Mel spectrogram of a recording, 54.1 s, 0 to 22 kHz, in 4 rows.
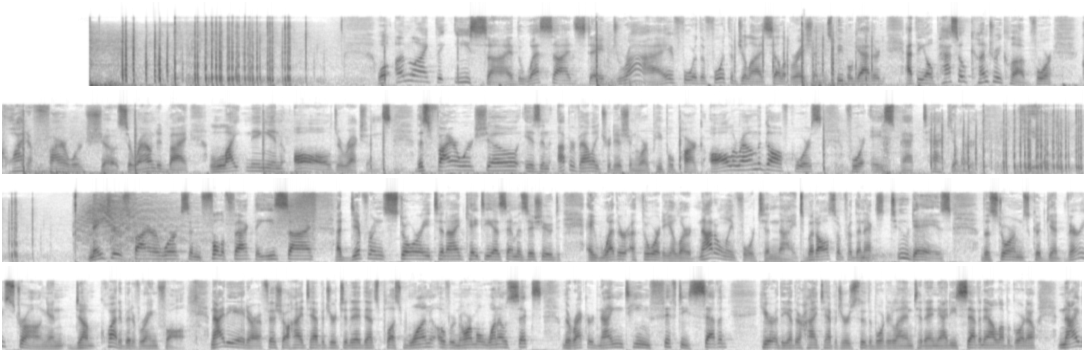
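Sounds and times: fireworks crackling pops and bangs: 0:01.1 - 0:33.8, 0:35.8 - 0:47.6.

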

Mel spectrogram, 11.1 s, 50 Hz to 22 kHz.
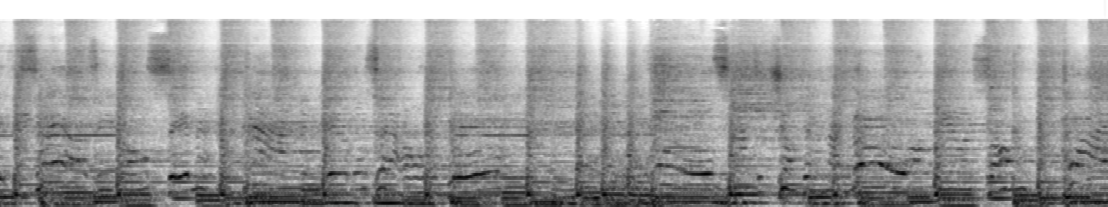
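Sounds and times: woman singing: 0:00.0 - 0:05.1
drums: 0:00.0 - 0:11.0
electric bass: 0:00.0 - 0:11.0
keyboard: 0:00.0 - 0:11.0.

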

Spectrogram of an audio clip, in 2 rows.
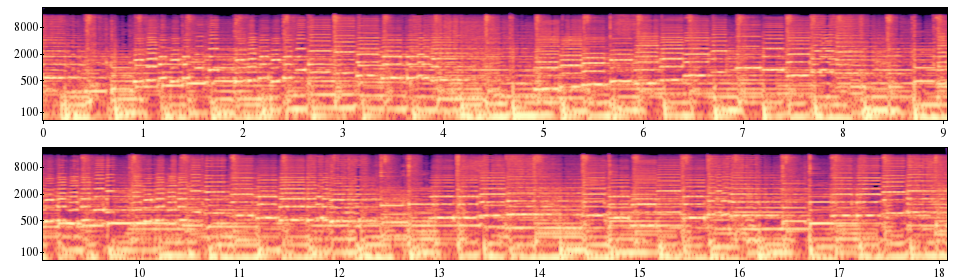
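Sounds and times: bass line: 0:00.0 - 0:18.0
button accordion melody: 0:00.0 - 0:18.0.

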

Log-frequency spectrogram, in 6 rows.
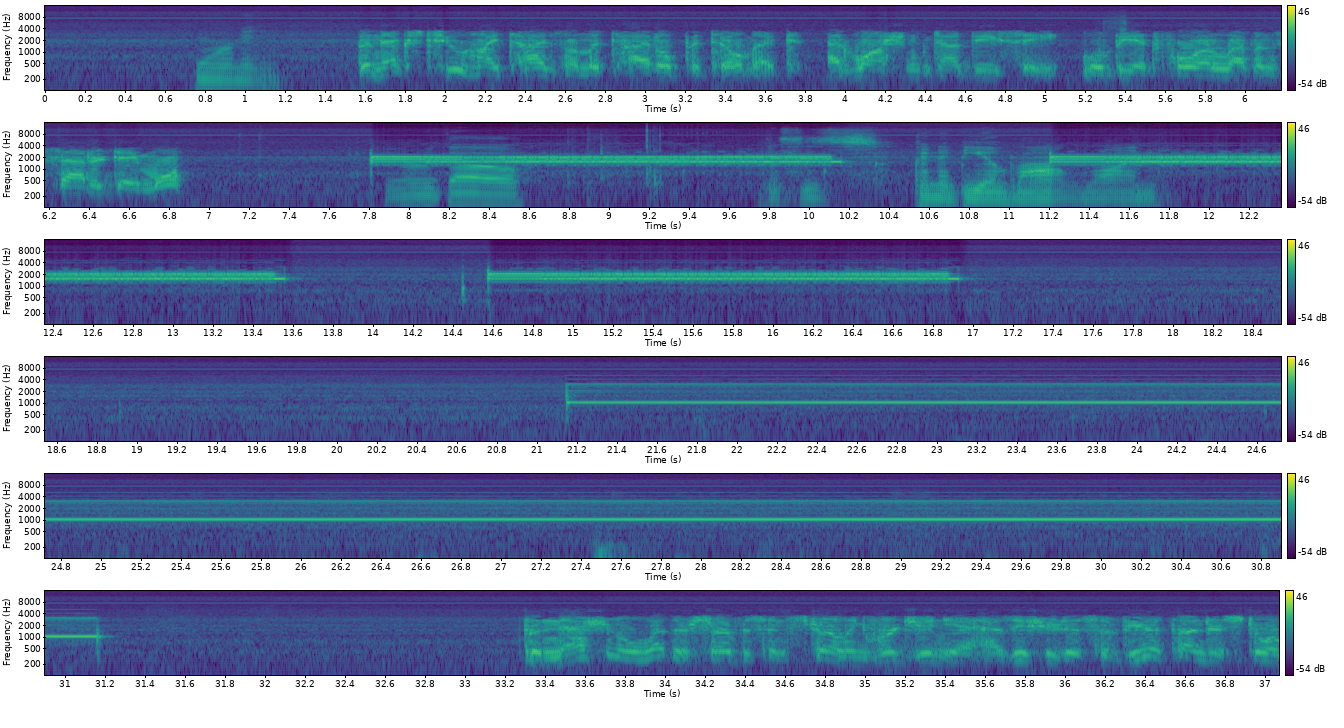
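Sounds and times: buzzy data tones: 0:07.8 - 0:10.4
steady warning alarm tone: 0:07.8 - 0:10.4, 0:11.1 - 0:13.6, 0:14.6 - 0:17.0, 0:21.2 - 0:31.3.

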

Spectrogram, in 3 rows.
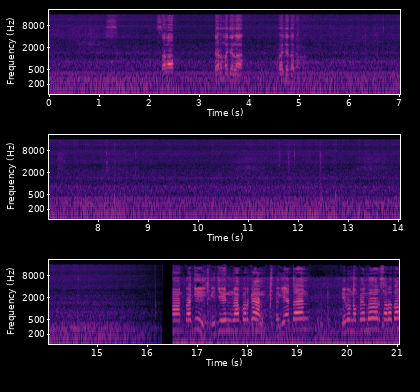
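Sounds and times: boat engine rumbling: 0:00.0 - 0:21.0
faint steady hum: 0:00.0 - 0:21.0.

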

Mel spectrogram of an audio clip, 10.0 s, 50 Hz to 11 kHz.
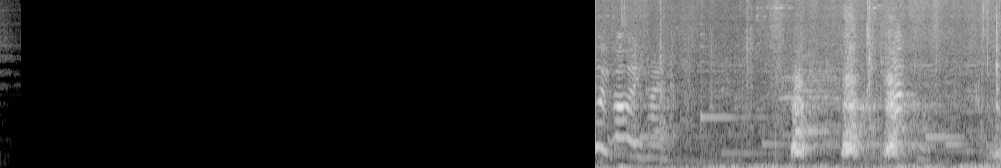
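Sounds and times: background music: 0:06.0 - 0:10.0
dog barking: 0:07.9 - 0:09.2.

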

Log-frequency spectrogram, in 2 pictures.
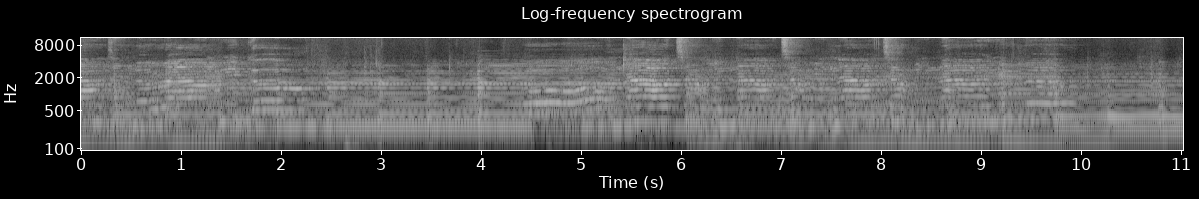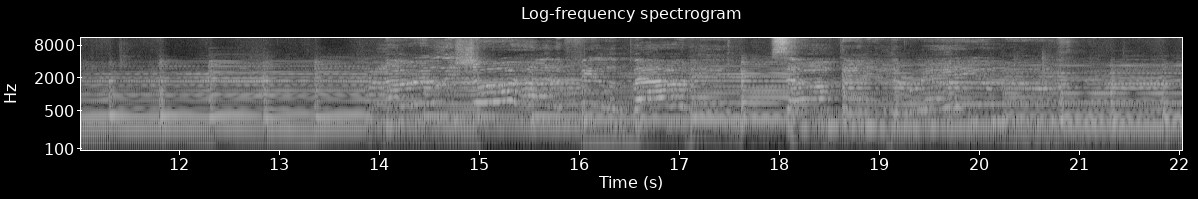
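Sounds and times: woman singing: 0:00.0 - 0:02.7, 0:04.3 - 0:10.2, 0:13.9 - 0:21.2
grand piano playing chords: 0:00.0 - 0:22.0.

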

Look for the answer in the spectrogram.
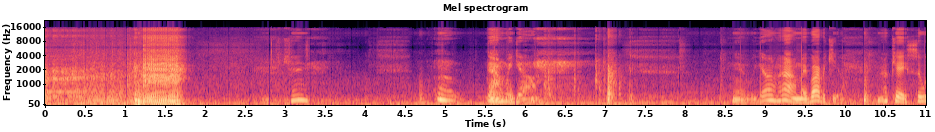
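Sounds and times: electric motor running: 0:01.2 - 0:01.8.

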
